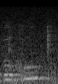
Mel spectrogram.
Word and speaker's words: beaucoup: Je dis bien prononcer, c'est-à-dire que dans le mot beaucoup, on ne prononce pas le P, le mot beaucoup, ça passe.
